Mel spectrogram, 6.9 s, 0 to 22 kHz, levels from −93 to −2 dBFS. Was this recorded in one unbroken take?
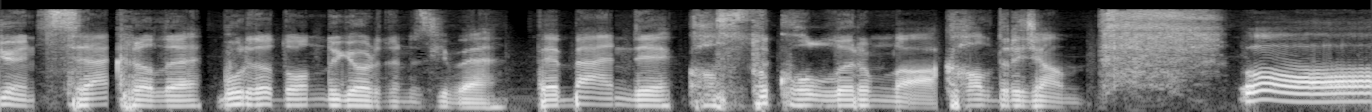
no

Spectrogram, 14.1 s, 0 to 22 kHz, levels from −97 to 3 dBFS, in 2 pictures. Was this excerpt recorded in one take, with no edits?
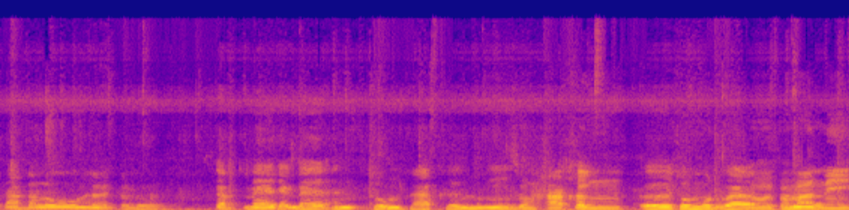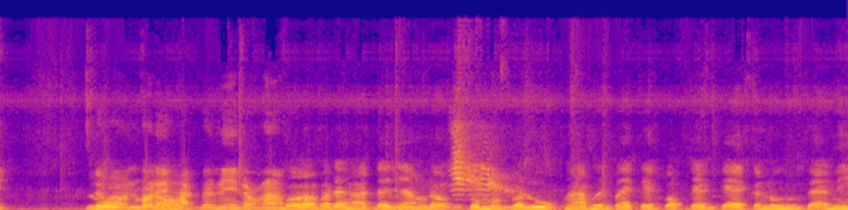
yes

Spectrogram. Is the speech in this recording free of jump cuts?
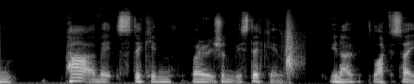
no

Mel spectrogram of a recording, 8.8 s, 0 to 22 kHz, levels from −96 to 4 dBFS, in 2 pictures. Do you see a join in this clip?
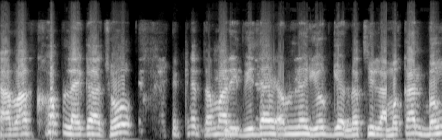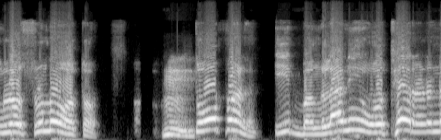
yes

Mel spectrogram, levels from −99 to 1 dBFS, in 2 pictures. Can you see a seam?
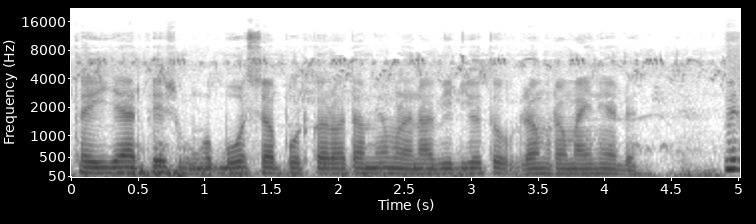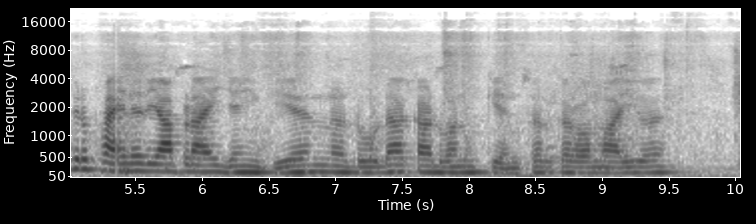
yes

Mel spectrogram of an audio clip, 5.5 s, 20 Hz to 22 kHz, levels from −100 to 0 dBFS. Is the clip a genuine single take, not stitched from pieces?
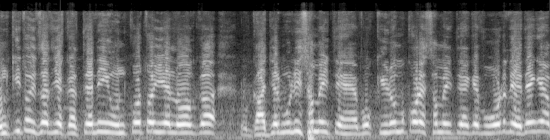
yes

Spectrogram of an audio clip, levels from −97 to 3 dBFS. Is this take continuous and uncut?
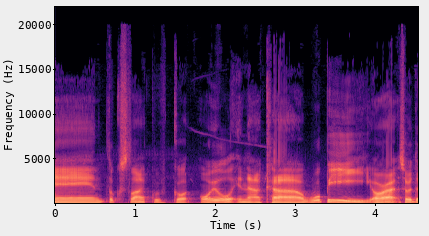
yes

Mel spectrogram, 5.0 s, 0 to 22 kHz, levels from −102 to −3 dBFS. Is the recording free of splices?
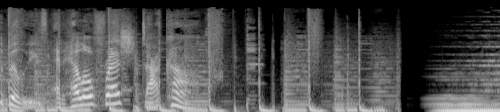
no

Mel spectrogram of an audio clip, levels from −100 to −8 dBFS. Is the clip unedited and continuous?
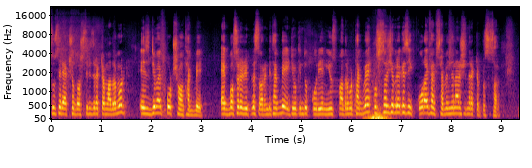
no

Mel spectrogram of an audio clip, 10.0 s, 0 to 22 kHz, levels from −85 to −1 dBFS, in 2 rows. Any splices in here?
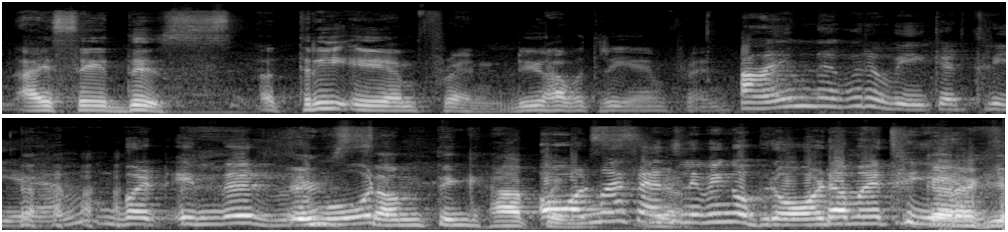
no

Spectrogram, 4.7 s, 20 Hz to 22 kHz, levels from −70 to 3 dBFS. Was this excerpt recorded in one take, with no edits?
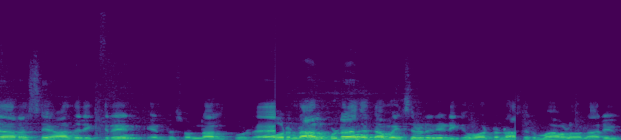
no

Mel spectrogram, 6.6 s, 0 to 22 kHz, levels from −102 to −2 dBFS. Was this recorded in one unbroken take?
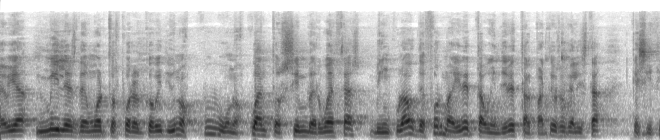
yes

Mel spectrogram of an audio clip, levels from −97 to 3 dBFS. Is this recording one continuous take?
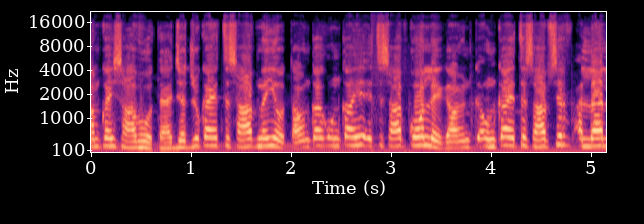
yes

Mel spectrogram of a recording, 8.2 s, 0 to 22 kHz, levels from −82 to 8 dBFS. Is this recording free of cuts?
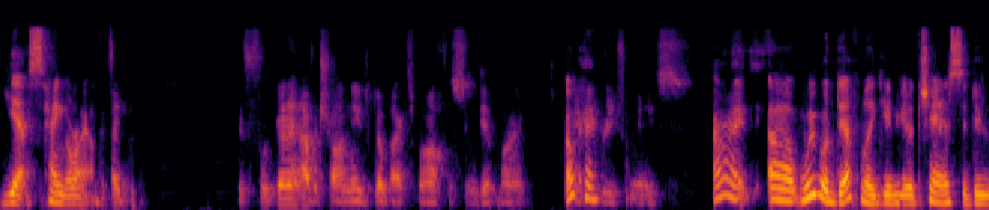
yes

